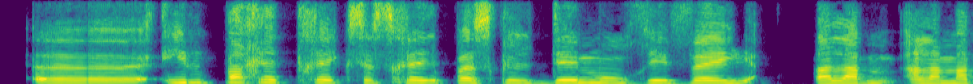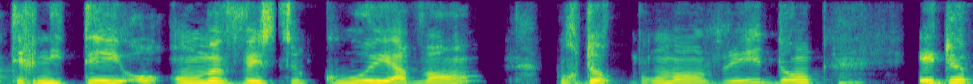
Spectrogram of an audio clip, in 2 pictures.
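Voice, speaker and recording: A woman, fairly high in pitch, very slow, with ordinary pitch variation and a dry, close sound with no echo. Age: 70s. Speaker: coaching client. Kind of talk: testimony. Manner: halting.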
